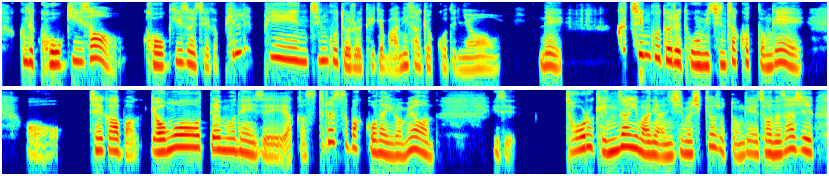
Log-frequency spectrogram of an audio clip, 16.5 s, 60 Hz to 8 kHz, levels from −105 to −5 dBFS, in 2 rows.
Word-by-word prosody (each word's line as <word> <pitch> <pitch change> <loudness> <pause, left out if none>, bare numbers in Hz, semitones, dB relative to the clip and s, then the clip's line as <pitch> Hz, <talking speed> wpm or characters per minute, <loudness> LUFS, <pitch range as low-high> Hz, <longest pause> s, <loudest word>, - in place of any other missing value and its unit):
근데 250 -3 +1
거기서, 250 +7 +2 0.2
거기서 210 +3 -1
제가 180 -2 -9
필리핀 325 - -1
친구들을 250 - -3
되게 - - -9
많이 145 +7 -5
사귀었거든요. 155 - -9 0.4
네. 200 -2 -3 0.5
그 - - -3
친구들의 315 - +4
도움이 205 -2 +1
진짜 215 +6 0
컸던 205 -6 -5
게 200 -5 0 0.5
어 - - -12 0.3
제가 240 -2 +3
막 - - -6
영어 285 +6 +7
때문에 240 -4 +1
이제 185 - -5
약간 - - -8
스트레스 390 -4 -4
받거나 220 -7 0
이러면 195 +4 0 0.6
이제 - - -12 0.5
저를 270 +4 +4
굉장히 255 +6 +3
많이 195 -5 +3
안심을 180 +4 -2
시켜줬던 210 - -3
게 200 +1 -4
저는 195 0 +1
사실 245 -1 +1
225 Hz, 310 characters per minute, -23 LUFS, 195-265 Hz, 0.6 s, 영어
